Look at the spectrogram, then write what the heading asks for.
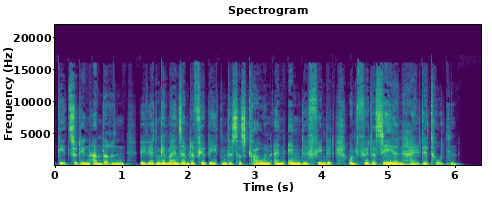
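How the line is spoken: Trembling murmur. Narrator (German): Mit zittriger Stimme murmelte

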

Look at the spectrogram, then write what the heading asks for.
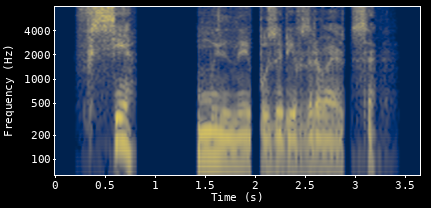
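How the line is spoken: Soft reply. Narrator (Russian): мягко заметили в ответ

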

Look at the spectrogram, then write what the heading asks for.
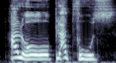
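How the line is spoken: Hare calling. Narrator (German): rief der Hase

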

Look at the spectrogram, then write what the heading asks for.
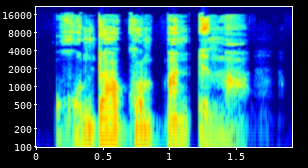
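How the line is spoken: Plain. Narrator (German): antwortet Tom

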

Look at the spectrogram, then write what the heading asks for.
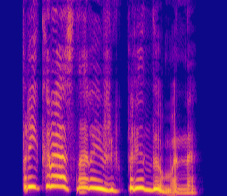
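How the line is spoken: Thin squeaky distant voice. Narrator (Russian): запищал откуда-то тоненький голосок

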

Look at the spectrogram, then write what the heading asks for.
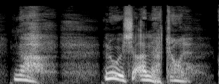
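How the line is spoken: Panting. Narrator (German): keuchte

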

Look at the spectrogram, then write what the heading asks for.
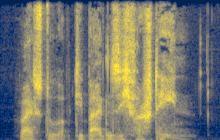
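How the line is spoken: Whispered reply. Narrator (German): flüsterte ihr Mann zurück

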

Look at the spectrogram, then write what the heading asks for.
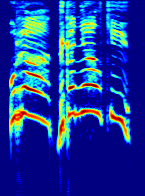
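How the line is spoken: Friendly cat squeaking. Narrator (Russian): запищал дружелюбный котик Веня

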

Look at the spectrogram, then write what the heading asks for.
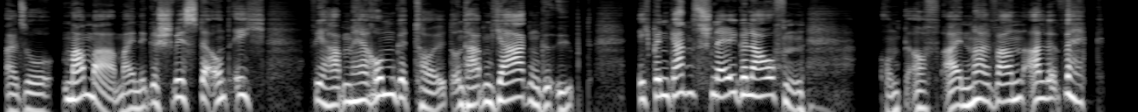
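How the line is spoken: Stammering fox. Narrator (German): Der Fuchs schaut sie aus seinen verheulten Augen an und stammelt

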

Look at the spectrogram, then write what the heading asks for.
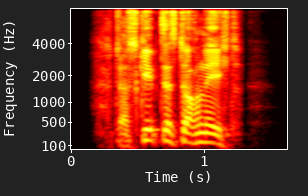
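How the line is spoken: Soldier shouting loudly. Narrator (German): ruft der Soldat laut

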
